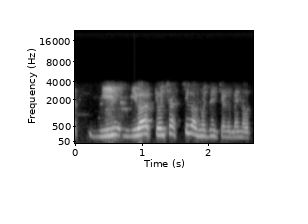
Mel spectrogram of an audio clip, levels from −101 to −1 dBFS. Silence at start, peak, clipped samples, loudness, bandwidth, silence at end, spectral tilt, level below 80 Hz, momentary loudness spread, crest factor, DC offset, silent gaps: 0 s; -16 dBFS; under 0.1%; -31 LUFS; 4.2 kHz; 0.05 s; -8 dB/octave; -74 dBFS; 15 LU; 18 dB; under 0.1%; none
